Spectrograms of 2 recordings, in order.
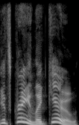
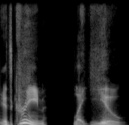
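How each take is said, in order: First: The tone is warm and friendly. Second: The tone is mocking and demeaning. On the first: It is a compliment. "then that's positive" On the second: It is an insult about skin color. "then then it becomes racist"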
